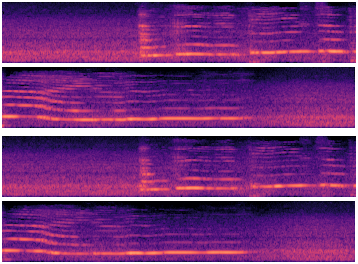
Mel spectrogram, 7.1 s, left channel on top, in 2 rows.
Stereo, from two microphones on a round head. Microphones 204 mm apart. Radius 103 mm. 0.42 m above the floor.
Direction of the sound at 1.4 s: 50° left (ahead or behind).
